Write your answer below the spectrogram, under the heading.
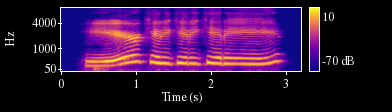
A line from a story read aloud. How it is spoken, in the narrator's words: one of the men murmured mockingly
